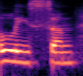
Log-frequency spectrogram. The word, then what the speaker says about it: listen: O verbo ouvir, você escreve listen e fala listen.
